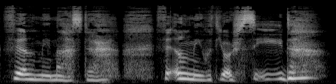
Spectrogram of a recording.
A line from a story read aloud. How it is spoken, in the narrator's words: gasped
